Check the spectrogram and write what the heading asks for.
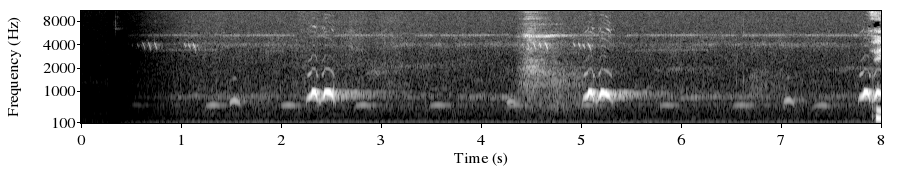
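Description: Forest ambience of an owl hooting, its calls about two seconds in and again around five seconds, each with softer lower notes around it, over a steady low hum. A brief rushing noise comes just before the second call.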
